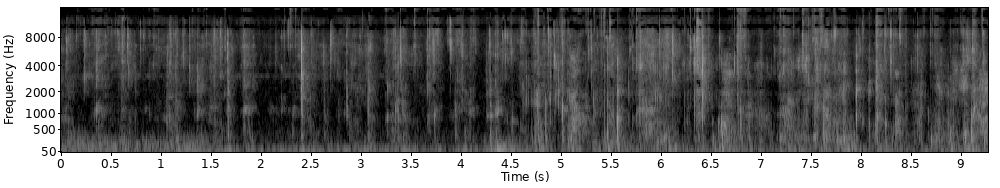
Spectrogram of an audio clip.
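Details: Golden retriever puppy Lilo eats raw lamb for the first time. Moist crunching and biting grow louder and busier midway, with sharp snaps between squelchy chews.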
